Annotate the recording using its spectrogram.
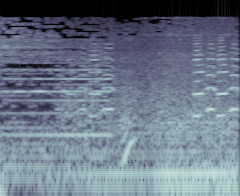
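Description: Background music that ends about a second in, giving way to a steady low rumble with a hiss over it.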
